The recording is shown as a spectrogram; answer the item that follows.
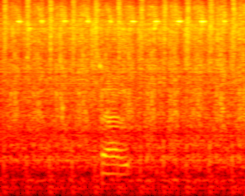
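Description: A Lister engine runs steadily nearby with a rhythmic, pulsing chug, while someone speaks briefly over it.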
